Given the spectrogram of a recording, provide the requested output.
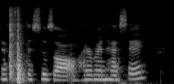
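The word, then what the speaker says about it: Hermann Hesse: thought this was all Herman Hess um which I believe is how his name is pronounced because my sister was a German major for a bit other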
